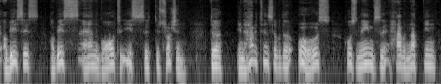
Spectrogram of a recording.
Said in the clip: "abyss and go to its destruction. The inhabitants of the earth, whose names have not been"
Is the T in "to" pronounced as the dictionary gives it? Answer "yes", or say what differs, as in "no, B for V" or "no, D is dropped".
no, S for T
